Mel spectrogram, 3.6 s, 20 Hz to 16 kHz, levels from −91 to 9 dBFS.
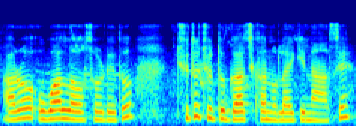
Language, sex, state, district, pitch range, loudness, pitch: Nagamese, female, Nagaland, Dimapur, 220-275 Hz, -18 LUFS, 230 Hz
